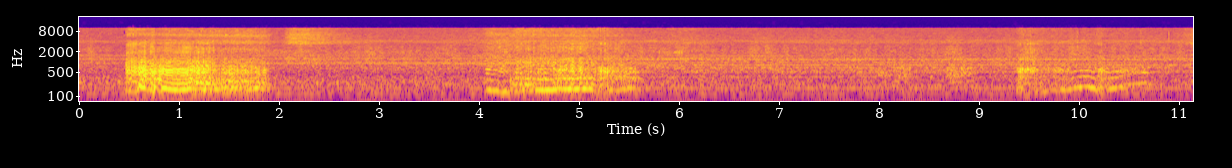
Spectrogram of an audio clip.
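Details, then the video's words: Pug asleep, giving two drawn-out snorting, rasping snores with a quieter wheezy breath near the end; steady low room hum underneath. "Pug dormindo e roncando"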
